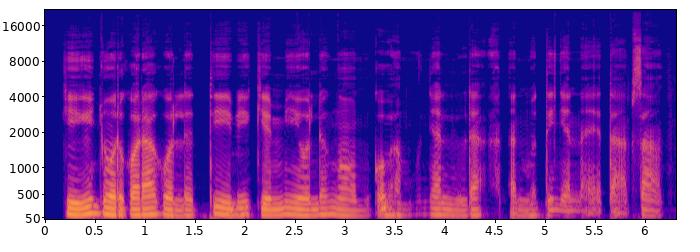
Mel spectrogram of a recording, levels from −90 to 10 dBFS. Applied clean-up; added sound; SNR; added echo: neural mask model DeepFilterNet 3.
